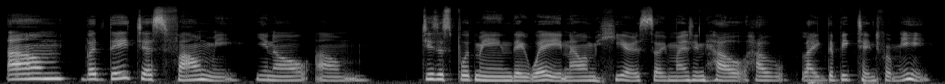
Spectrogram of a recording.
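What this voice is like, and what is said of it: Spanish accent in English. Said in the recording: “You will notice it by my accent. I'm from Spain.”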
